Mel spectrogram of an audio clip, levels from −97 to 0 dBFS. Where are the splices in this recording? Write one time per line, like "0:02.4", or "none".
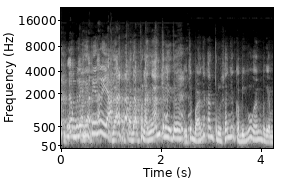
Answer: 0:02.5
